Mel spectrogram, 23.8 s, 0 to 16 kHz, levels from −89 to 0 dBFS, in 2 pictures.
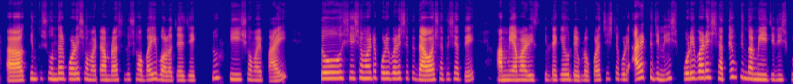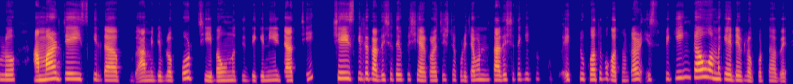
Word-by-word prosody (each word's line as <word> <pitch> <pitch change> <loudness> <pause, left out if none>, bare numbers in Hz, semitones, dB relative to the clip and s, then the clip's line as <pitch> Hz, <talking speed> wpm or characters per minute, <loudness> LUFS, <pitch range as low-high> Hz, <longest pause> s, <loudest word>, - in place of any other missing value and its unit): আ - - +8 0.3
কিন্তু 245 0 -5
সন্ধ্যার 245 +1 -1
পরের 235 0 +1
সময়টা 205 -2 -4
আমরা 200 0 -2
আসলে 215 +1 -17
সবাই 205 0 -1
বলা 185 -2 +1
যায় 195 0 -3
যে - - -10
একটু 260 +6 -18 0.2
ফ্রি 230 -3 -4 0.2
সময় 195 -2 -5
পাই। 170 +3 +1 0.6
তো 260 - +5 0.3
সেই 270 -1 -5
সময়টা 270 +1 +1
পরিবারের 255 0 -1
সাথে 260 -1 -14
দেওয়ার 205 +2 +8
সাথে, 230 0 -11
সাথে 220 -6 -4 0.5
আমি 195 +1 +1
আমার 205 0 +3 0.2
স্কিলটাকেও 205 +1 -5
ডেভেলপ 195 0 -4
করার 200 +1 -3
চেষ্টা 240 0 -13
করি। 225 - -6
আরেকটা 290 +3 +5
জিনিস 235 +4 -5 0.2
পরিবারের 285 +4 +2
সাথেও 250 +6 -3
কিন্তু 270 -5 -4
আমি 225 - +1
এই 215 - -4
জিনিসগুলো 210 0 -5 0.4
আমার 225 +6 +10 0.2
যে 240 - +3 0.2
স্কিলটা 195 -5 0 0.5
আমি 180 +1 -5
ডেভেলপ 180 0 -5
করছি 260 -7 -3
বা 175 - +2
উন্নতির 185 0 -10
দিকে 180 0 -7
নিয়ে 195 +1 -5
যাচ্ছি 185 +5 +2 0.4
সেই 265 -1 +5
স্কিলটা 245 -2 -4
তাদের 210 -1 +3
সাথে 220 -1 -9
একটু 215 +1 -17
শেয়ার 185 -3 +1
করার 185 0 -3
চেষ্টা 210 0 -14
করি। 185 -1 -11
যেমন 210 +2 -2 0.2
তাদের 200 +2 +5
সাথে 225 0 -11
গিয়ে 235 - -13
একটু, 235 +1 -28 0.4
একটু 220 +3 -11
কথোপকথন। 220 -5 -1
কারণ 225 +3 +1 0.2
স্পিকিং 270 +6 -6 0.2
টাও 315 +1 +10
আমাকে 245 -2 -1
ডেভেলপ 180 -4 -2
করতে 175 0 -14
হবে। 155 -1 -7
215 Hz, 180 wpm, -25 LUFS, 195-245 Hz, 0.6 s, আমার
